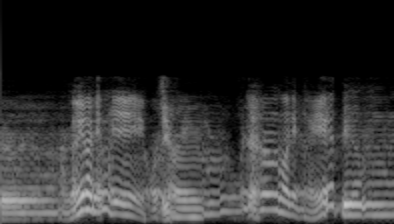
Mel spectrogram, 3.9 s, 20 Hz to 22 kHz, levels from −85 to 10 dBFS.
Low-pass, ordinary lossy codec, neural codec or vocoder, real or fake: 5.4 kHz; none; codec, 16 kHz, 1 kbps, FunCodec, trained on Chinese and English, 50 frames a second; fake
